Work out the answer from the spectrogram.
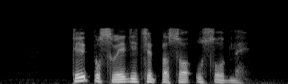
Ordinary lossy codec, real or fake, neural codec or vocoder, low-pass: none; fake; codec, 32 kHz, 1.9 kbps, SNAC; 5.4 kHz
